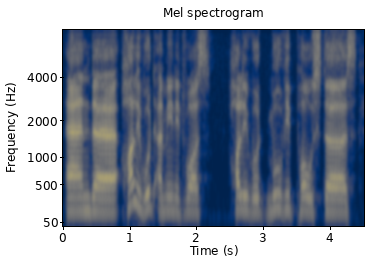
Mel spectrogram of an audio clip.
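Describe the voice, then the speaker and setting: A man's voice: on the high side, steady tone, measured pace, clear, resonant tone, dry recording, clean studio sound. German-accented man, reflective and searching. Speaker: interview guest. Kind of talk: casual interview talk.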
